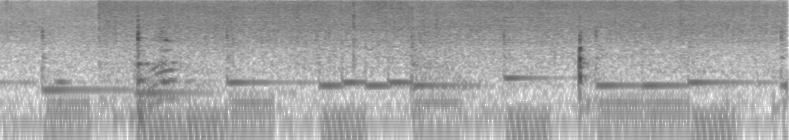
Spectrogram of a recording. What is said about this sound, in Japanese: 今日はあの舞茸もちょっと入れましたので、それから椎茸はスライスするで、ちょっとサランダ油でちょっと炒めます。 フライパンの中に入れたきのこに下味塩コショウをつけます。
